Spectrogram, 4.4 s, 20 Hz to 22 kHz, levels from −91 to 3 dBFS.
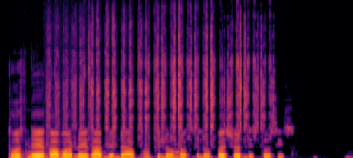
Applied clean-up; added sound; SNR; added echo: classical method spectral subtraction.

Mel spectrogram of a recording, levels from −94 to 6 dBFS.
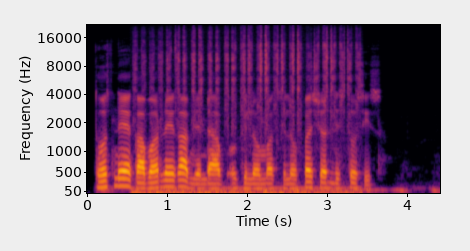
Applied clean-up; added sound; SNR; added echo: none; Tools; 11 dB; none.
